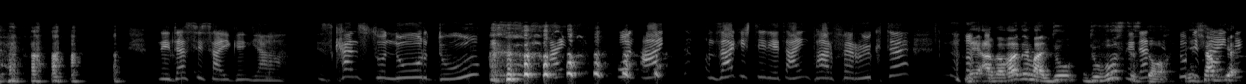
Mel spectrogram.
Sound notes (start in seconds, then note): 0.9 in German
